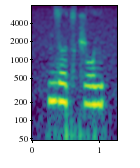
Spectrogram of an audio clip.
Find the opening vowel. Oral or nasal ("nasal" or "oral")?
oral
